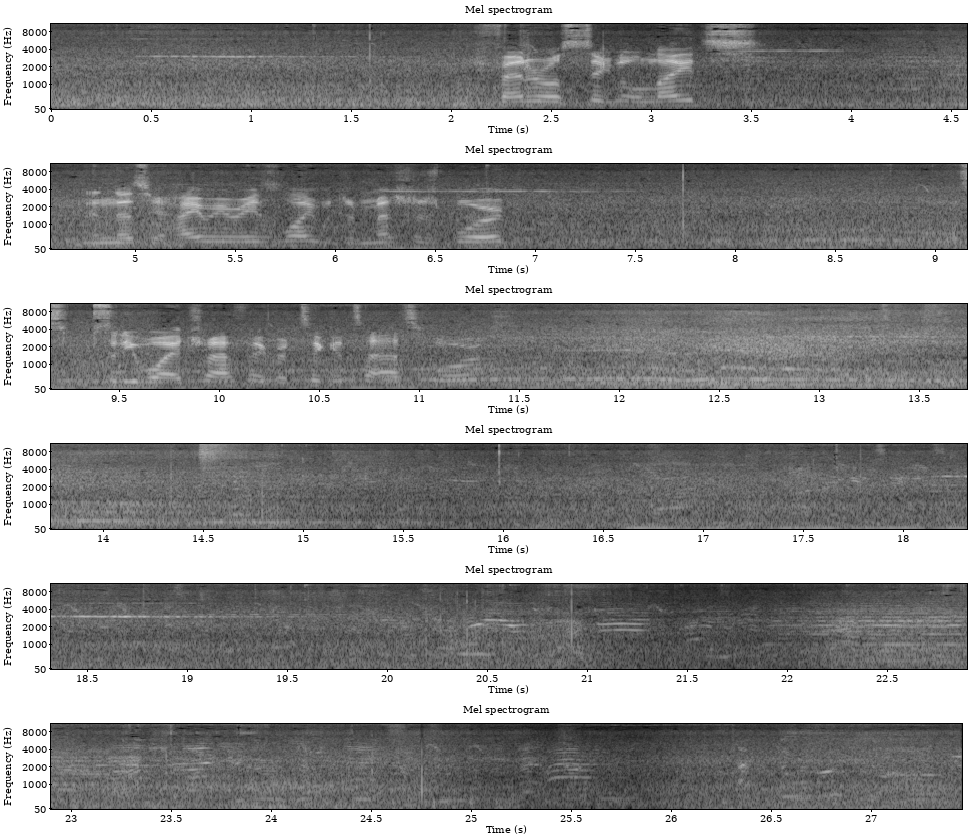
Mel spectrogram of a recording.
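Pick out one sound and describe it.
City traffic rumbles along a busy street.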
